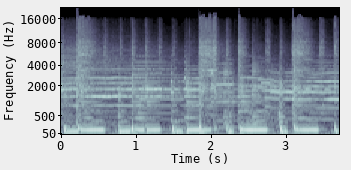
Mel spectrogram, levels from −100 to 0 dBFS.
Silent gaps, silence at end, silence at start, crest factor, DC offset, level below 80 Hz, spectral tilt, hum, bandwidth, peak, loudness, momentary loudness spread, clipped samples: none; 0 s; 0 s; 16 dB; 0.9%; -34 dBFS; -4 dB/octave; none; 18 kHz; -4 dBFS; -19 LUFS; 2 LU; under 0.1%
